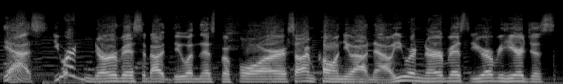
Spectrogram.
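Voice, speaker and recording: A man with a bright, forward voice and mid-range pitch hosts a casual podcast. He banters playfully and effusively, often joking with the people he talks to. Music plays faintly behind him. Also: lively intonation, moderate pace. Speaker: podcast host.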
